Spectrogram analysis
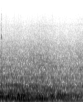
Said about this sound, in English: As a helicopter passes.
